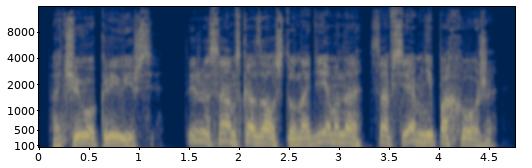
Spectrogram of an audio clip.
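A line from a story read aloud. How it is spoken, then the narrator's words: Chuckling. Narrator (Russian): хохотнул я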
